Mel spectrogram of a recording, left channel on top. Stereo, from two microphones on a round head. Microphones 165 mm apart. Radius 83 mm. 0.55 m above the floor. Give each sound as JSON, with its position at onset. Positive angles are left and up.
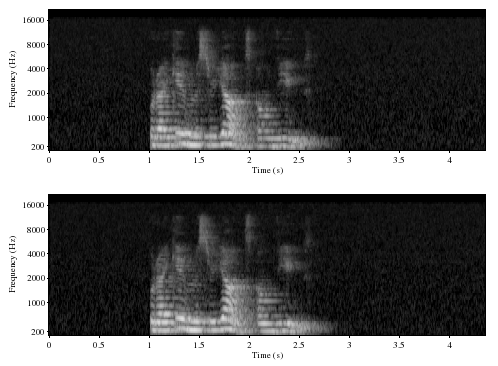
{"t": 1.0, "sound": "a woman speaking", "side_deg": -10, "distance_m": 1.8}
